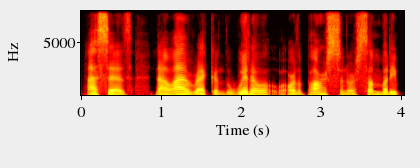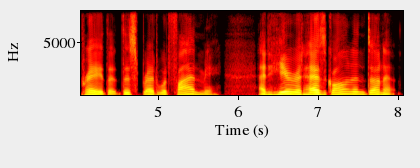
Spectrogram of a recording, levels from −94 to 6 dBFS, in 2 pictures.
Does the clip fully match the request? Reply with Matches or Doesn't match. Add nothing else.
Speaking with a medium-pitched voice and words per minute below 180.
Doesn't match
